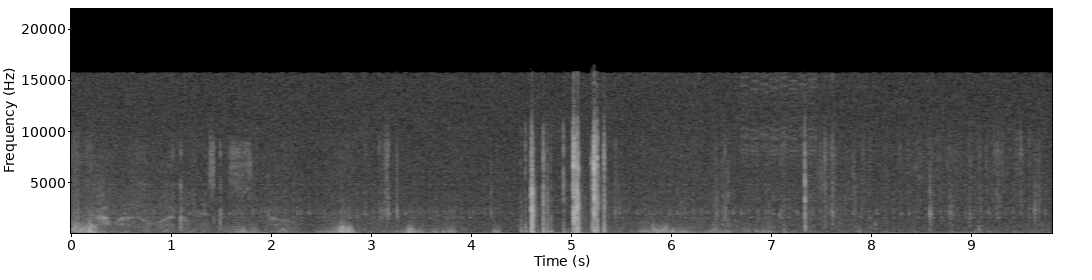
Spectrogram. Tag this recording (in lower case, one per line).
speech
shuffling cards
inside a small room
